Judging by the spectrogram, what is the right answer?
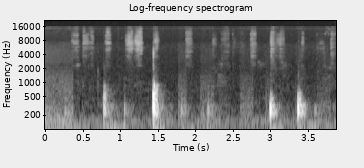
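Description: A pen scratches across paper while a class 10 maths problem is worked out, giving short, quiet strokes and taps at irregular intervals with brief pauses between, close and faint, with no talking.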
